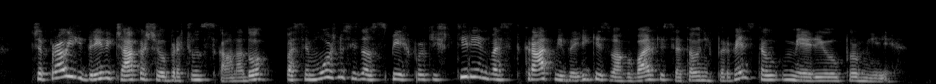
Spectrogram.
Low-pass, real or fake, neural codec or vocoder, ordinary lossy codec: 7.2 kHz; fake; codec, 16 kHz, 4.8 kbps, FACodec; Opus, 24 kbps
